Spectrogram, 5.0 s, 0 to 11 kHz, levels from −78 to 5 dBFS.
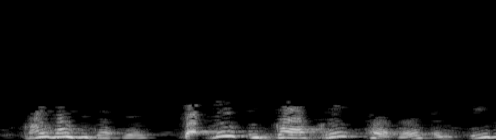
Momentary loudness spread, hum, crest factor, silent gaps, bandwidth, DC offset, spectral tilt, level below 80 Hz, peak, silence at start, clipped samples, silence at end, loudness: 13 LU; none; 14 dB; none; 3 kHz; under 0.1%; -13 dB/octave; -76 dBFS; -6 dBFS; 0.25 s; under 0.1%; 0 s; -22 LUFS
